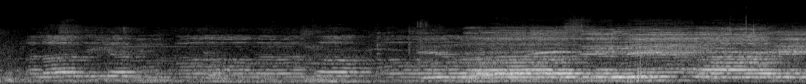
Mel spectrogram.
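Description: Orthodox liturgical chant sung by several voices on long, held notes. It swells louder about four and a half seconds in.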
